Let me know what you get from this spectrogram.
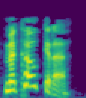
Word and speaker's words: Maquoketa: Maquoketa.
